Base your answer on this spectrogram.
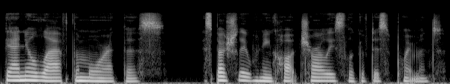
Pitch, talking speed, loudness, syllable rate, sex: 160 Hz, 185 wpm, -18 LUFS, 5.6 syllables/s, female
